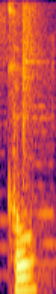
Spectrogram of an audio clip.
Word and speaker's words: く: 八是哈基，九有两个读音，一个是 Q，一个是哭。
